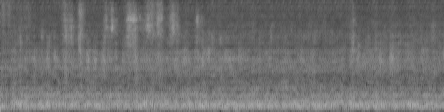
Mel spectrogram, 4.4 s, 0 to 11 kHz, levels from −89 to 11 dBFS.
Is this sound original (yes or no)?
no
